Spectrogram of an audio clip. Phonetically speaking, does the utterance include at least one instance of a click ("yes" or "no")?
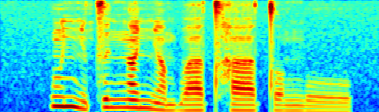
no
